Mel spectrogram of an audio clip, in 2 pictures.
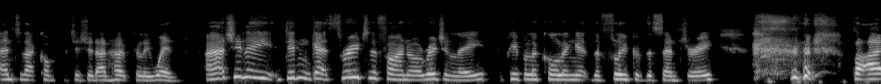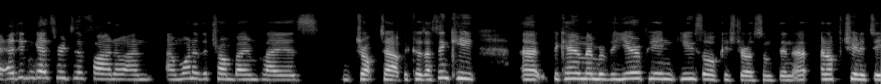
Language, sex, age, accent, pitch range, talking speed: English, female, 20-39, British, 210-260 Hz, 195 wpm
